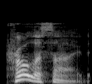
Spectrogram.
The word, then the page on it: prolicide: British English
